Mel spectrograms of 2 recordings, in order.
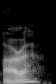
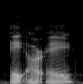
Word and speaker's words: Ara: It's Ara, A-R-A.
